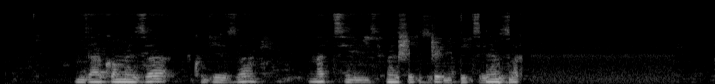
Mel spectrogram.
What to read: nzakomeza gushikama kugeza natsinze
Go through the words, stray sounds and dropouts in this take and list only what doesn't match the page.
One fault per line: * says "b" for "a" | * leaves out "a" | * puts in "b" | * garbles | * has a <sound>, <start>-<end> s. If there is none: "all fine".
* leaves out "gushikama"
* garbles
